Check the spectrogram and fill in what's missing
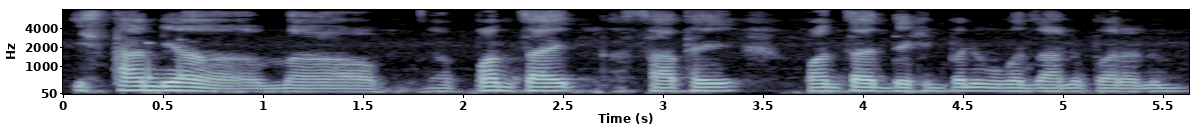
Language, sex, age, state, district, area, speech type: Nepali, male, 18-30, West Bengal, Kalimpong, rural, spontaneous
